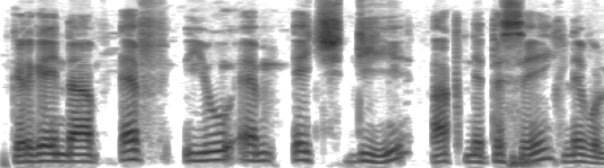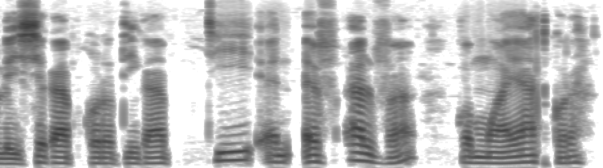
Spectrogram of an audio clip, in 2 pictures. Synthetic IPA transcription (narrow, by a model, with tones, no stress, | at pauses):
ke˨ɾke˨inda˨p̚ɛ˦fju˦ɛ˦me˦t͡ʃdi˦a˦knɛ˨te˦se˦le˦vo˨le˨sje˦ka˨p̚kɔ˨ɾo˨ti˨ka˨p̚tʰi˦ɛ̰˨nɛ˦fa˦lva˨ | kɔ˨mwa˨ja˦tkɔ˨ɾa˦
